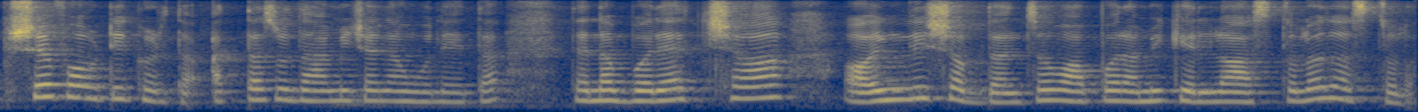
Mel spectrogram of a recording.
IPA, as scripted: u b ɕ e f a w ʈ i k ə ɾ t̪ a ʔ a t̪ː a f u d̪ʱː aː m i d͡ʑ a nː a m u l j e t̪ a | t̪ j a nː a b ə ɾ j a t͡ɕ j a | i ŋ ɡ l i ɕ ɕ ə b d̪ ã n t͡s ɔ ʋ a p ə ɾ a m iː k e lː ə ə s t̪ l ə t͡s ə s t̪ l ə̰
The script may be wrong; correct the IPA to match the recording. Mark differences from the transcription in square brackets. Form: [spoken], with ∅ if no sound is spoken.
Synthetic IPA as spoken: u [p] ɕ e f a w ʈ i k ə ɾ t̪ a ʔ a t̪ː a [s] u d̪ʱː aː m i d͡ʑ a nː a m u l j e t̪ a | t̪ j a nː a b ə ɾ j a t͡ɕ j a | i ŋ ɡ l i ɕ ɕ ə b d̪ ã n t͡s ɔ ʋ a p ə ɾ a m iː k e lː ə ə s t̪ l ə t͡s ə s t̪ l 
